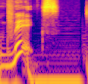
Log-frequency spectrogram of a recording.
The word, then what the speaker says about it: Mx: from Miss or Mrs. to Mix. When it's written, it's spelled MX, period.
